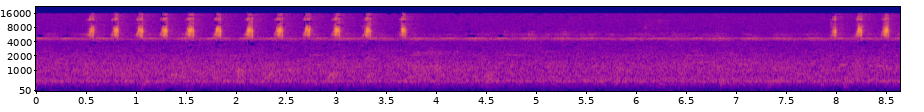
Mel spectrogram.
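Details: Insects calling on a summer night in the country: a quick run of ten high chirps, a pause of about four seconds with only a constant shrill drone, then three more chirps.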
